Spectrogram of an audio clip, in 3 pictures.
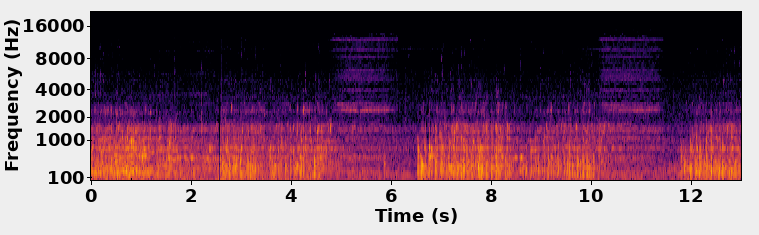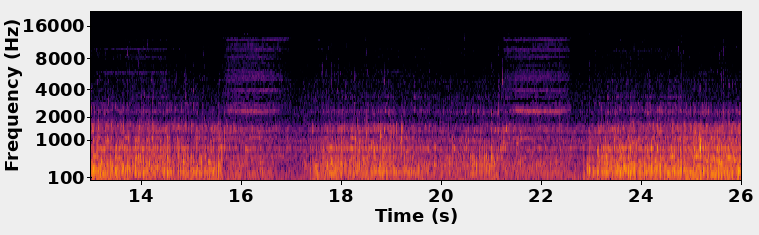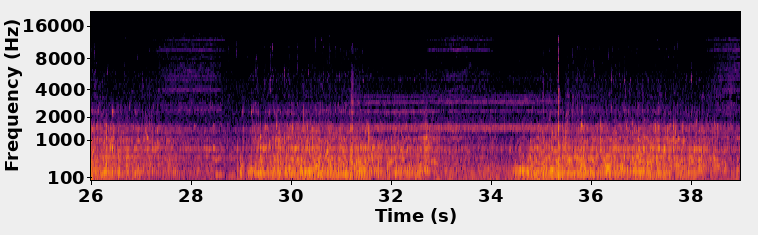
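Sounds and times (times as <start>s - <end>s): exhaled bubbles rushing: 0.0s - 4.9s, 6.5s - 10.4s, 11.7s - 15.9s, 17.3s - 21.5s, 22.8s - 27.4s, 28.8s - 33.0s, 34.4s - 38.7s
regulator hissing inhale: 4.8s - 6.2s, 10.2s - 11.6s, 15.7s - 17.1s, 21.2s - 22.7s, 27.3s - 28.8s, 32.6s - 34.7s, 38.3s - 38.9s.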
